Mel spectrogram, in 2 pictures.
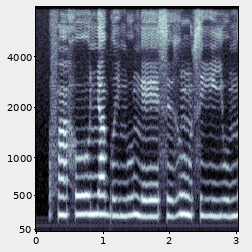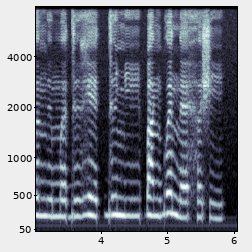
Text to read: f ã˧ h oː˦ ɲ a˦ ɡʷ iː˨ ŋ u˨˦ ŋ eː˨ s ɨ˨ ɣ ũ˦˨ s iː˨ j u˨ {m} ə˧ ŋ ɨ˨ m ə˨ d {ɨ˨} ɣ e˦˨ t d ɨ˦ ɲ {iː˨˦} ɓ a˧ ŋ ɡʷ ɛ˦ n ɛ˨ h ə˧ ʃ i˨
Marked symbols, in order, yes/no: no, yes, no

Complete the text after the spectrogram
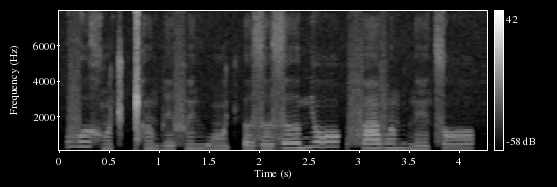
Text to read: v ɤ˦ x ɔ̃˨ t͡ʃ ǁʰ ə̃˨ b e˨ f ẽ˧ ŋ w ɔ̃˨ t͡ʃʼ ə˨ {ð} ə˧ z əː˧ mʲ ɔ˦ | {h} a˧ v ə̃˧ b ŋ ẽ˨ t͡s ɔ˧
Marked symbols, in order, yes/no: no, no

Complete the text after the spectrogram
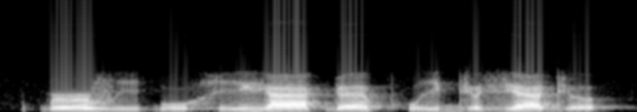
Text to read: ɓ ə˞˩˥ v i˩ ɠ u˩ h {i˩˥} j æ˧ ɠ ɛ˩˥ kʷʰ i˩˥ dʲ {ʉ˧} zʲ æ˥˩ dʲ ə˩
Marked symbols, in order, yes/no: yes, no

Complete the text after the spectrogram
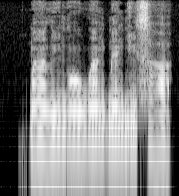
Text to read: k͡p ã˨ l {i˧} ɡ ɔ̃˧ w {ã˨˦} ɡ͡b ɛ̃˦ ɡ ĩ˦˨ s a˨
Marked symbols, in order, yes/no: no, no

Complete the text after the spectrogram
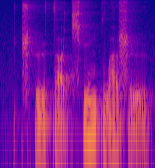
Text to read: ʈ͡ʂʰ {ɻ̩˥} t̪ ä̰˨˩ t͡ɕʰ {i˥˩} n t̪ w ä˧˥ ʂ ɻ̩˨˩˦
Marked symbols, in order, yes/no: no, no

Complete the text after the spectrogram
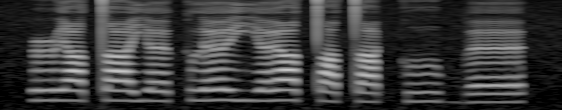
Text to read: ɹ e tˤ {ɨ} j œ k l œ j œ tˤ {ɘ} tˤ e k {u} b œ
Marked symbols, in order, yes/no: yes, yes, yes

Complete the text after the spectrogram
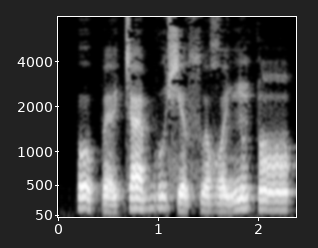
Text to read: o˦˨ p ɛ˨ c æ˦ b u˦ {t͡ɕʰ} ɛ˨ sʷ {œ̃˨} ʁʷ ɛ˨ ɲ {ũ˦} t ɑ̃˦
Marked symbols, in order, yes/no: no, no, yes

